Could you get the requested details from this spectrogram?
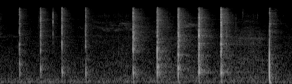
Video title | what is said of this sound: Delia through the decades. Episode 1 | It's got to be crisp.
